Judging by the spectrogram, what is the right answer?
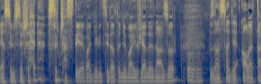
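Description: Over noticeable background noise, a man with a very deep, low pitch speaks at a fairly quick pace with very even loudness and monotone, flat intonation. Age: 60s. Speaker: Lutheran pastor and historian. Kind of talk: radio interview.

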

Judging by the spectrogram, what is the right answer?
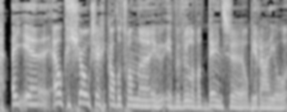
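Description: Against noticeable background noise, a man with an upbeat, warm tone talks at a moderate pace with very wide pitch swings. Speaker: radio host. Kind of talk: radio dj patter. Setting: radio studio. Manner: chatty and relaxed, easy-going; upbeat with warm festive cheer.

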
